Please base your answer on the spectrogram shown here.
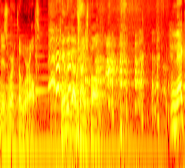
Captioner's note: crew laughing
